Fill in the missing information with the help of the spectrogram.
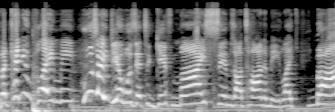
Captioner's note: yelling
